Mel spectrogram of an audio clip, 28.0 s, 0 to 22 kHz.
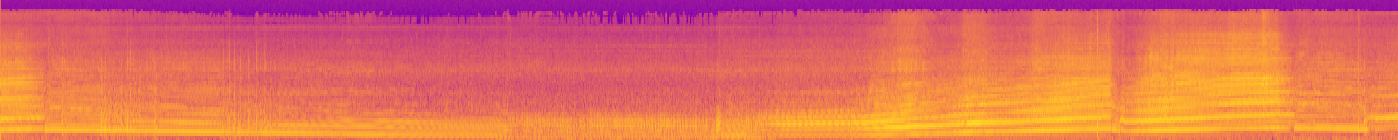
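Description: BMW S1000RR inline-four engine and exhaust at the rider's seat. Over the first ten seconds the engine note falls as the throttle is eased, then it stays low for a few seconds. It then climbs under acceleration, with a sudden drop in pitch about two thirds through, like a quick upshift, rising again before falling back near the end.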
